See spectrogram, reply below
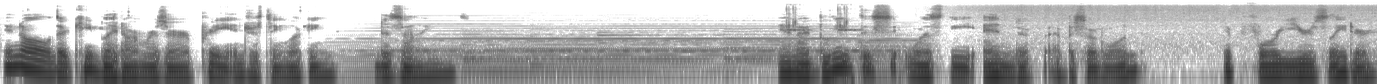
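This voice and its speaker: A man with a low, creaky voice gives relaxed commentary on a game story. His tone is mellow and dark, and music plays softly behind him. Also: moderate pace, pauses often. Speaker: video creator reading game cutscenes aloud. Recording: music under the voice.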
